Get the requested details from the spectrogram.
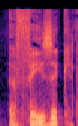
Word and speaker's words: aphasic: And you tell a story about a man who, he's an aphasic.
